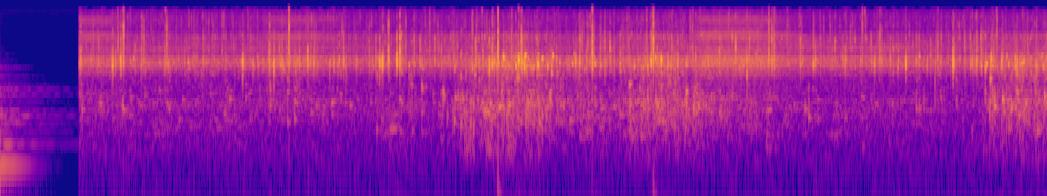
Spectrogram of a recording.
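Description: The last note of the music dies away, and about a second in a steady trickling water sound starts abruptly, full of small crackles and clicks.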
